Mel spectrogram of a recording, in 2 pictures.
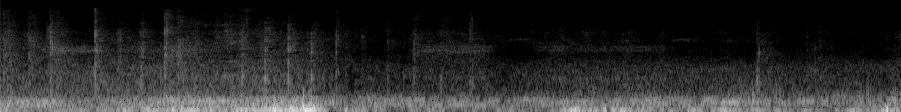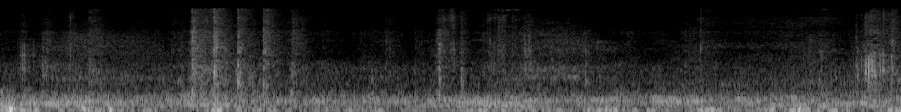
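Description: Soft pigeon cooing and bird calls mixed with rustling and handling noise, low and close, without speech.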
